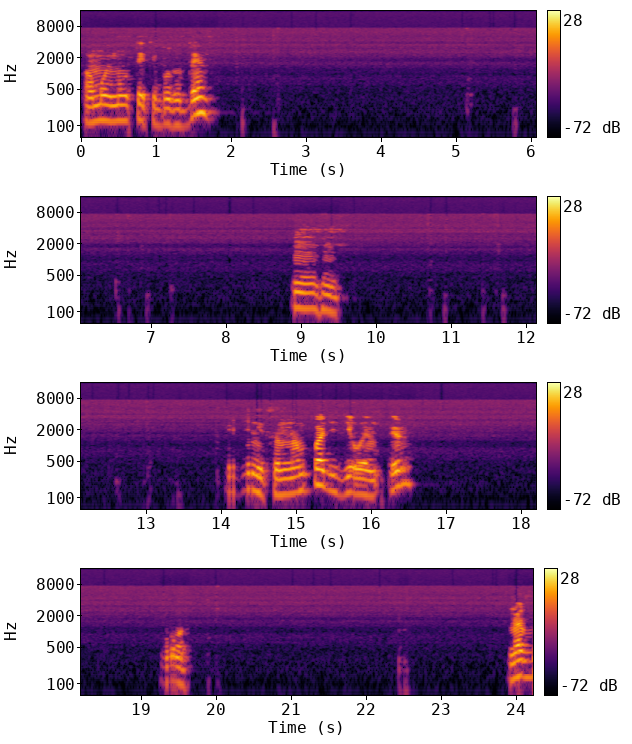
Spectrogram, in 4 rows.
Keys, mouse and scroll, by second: 2.5-5.0 middle drag, 6.6 shift+click, 7.1-10.6 middle drag, 11.3 shift+click, 12.4 middle click, 13.9 KP_1, 16.2 r.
